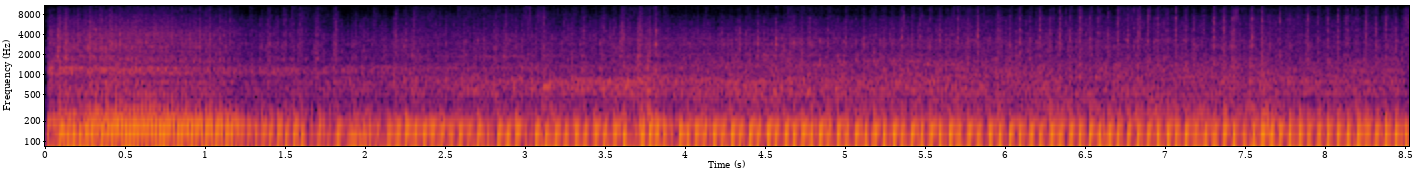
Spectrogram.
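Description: Motocross dirt bike engine idling loudly up close, then the throttle opens and it pulls away with a steady, rapid rumbling beat in a forest setting.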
